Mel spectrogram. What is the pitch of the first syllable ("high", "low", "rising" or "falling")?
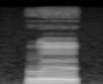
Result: low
